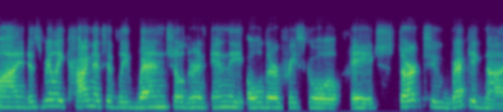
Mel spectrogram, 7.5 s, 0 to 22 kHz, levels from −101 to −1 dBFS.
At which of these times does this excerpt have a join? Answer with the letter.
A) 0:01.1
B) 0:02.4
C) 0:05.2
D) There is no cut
C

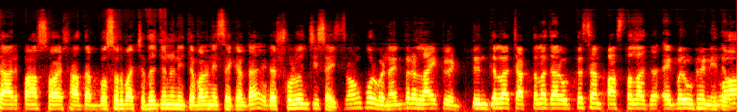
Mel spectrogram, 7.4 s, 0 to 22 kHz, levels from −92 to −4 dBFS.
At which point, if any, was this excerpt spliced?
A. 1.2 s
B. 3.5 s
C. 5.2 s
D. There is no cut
B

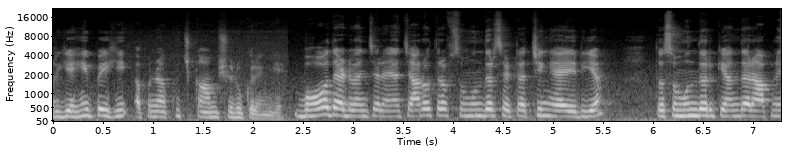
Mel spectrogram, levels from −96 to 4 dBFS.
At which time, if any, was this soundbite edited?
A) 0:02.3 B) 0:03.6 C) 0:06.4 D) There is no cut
A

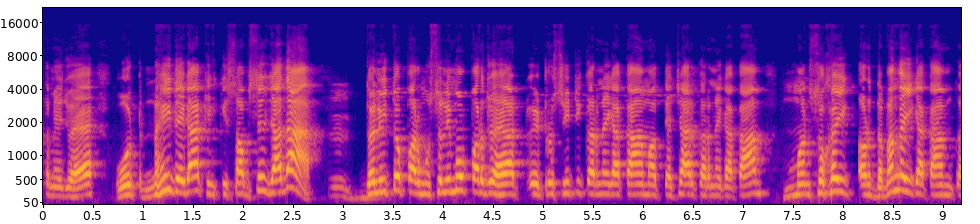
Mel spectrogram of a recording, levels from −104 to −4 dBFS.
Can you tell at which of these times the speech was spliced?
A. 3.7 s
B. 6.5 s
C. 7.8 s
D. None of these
D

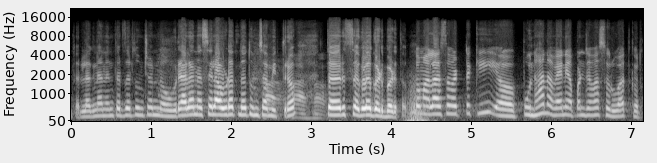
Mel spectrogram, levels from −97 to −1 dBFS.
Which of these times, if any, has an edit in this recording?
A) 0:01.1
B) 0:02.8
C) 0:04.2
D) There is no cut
C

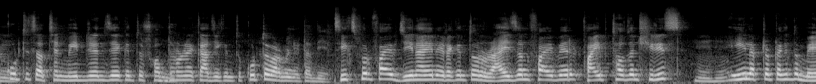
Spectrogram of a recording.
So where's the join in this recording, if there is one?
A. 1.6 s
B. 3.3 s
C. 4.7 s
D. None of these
B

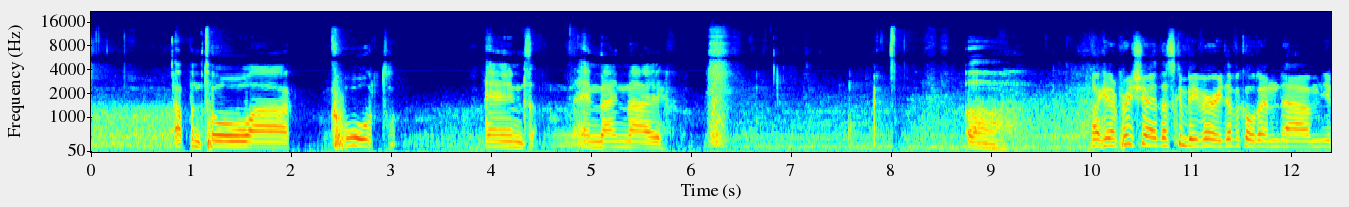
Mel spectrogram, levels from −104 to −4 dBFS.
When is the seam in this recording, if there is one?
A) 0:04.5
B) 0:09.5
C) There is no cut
C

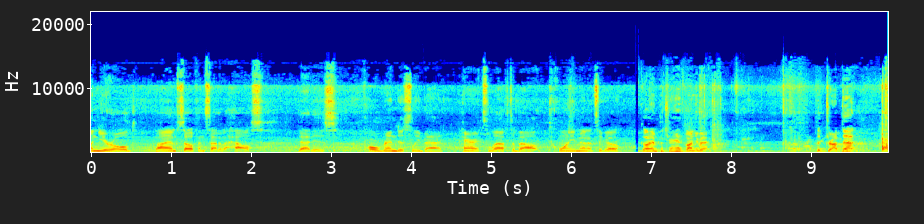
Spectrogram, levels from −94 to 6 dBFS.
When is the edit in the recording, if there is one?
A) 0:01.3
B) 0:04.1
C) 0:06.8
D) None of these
C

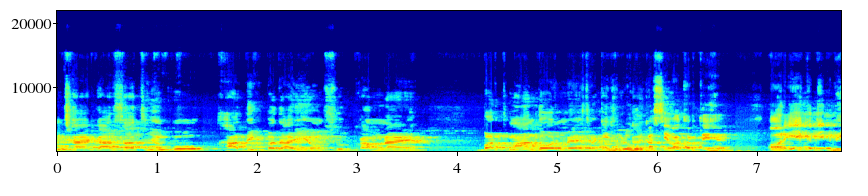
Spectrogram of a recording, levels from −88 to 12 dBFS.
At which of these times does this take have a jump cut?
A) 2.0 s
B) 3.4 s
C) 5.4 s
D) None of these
C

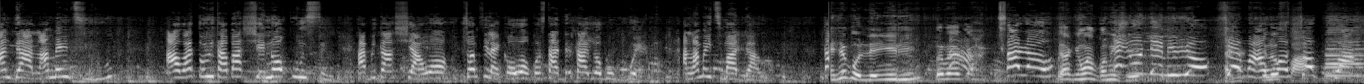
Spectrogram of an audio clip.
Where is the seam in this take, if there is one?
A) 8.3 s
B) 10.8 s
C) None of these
A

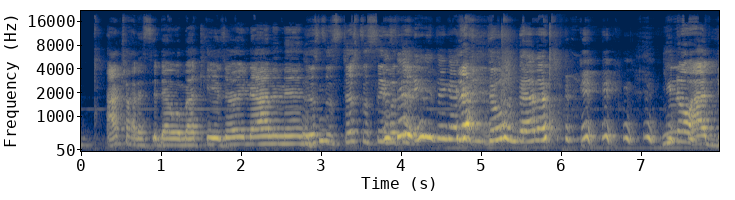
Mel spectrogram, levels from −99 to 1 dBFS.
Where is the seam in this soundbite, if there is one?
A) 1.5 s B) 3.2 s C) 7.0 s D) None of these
D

